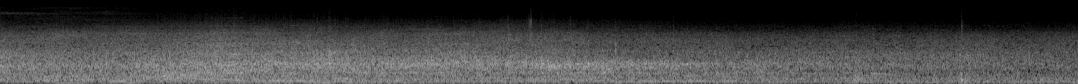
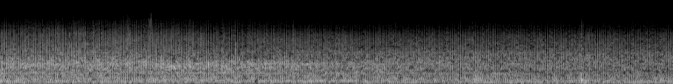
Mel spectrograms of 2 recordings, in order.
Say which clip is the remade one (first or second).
second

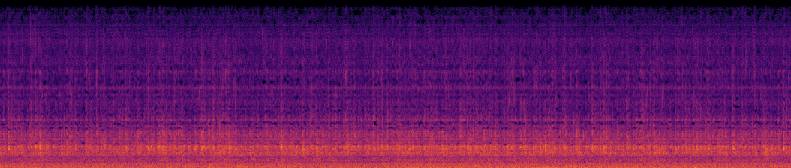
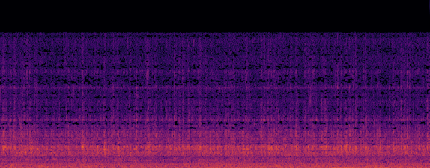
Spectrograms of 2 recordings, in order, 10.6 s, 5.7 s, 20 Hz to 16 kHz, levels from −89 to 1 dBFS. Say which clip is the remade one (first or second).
first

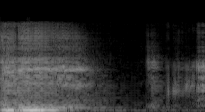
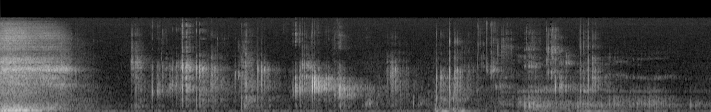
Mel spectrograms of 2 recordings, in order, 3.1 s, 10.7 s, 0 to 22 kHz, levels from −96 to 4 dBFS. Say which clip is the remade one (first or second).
first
